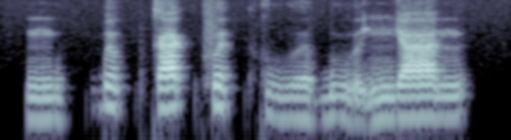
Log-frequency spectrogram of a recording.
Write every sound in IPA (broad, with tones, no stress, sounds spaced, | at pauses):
ŋ u˨˩ k̚ ɓ ə˦˥ p̚ k a˦˥ k̚ f ə˦˥ t̚ k ṳ˨˩ ə̯ ɓ ṵ˧˨ ə̯ ɲ a˧ n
